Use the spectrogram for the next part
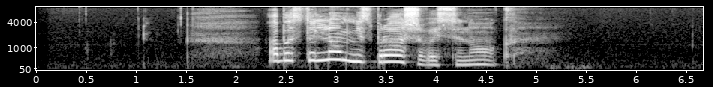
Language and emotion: Russian, sad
